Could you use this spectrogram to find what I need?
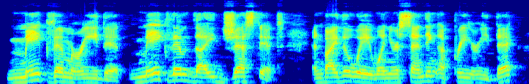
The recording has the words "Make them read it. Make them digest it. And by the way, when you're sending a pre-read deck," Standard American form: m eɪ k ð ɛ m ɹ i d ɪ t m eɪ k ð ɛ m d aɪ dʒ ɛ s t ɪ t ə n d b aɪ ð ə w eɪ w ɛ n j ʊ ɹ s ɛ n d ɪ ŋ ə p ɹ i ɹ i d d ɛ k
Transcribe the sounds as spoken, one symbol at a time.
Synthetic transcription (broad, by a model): m eɪ k ð ɛ m ɹ i d ɪ t m eɪ k ð ɛ m d aɪ dʒ ɛ s t ɪ t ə n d b aɪ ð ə w eɪ w ɛ n j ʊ ɹ s ɛ n d ɪ ŋ ə p ɹ i ɹ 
